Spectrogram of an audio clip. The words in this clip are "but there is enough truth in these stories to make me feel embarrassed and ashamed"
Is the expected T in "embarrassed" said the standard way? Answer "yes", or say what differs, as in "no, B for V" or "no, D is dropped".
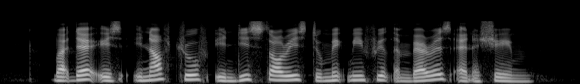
no, T is dropped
